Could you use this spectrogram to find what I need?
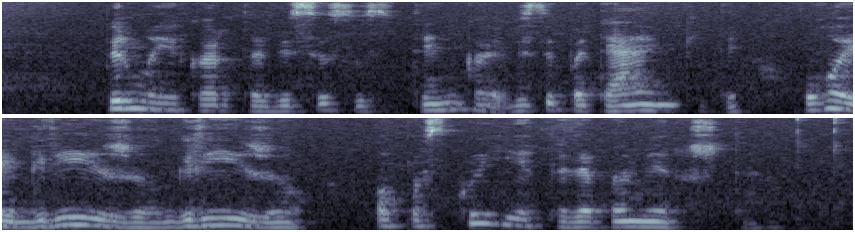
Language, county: Lithuanian, Panevėžys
